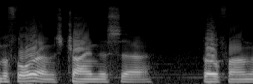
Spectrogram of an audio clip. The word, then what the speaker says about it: Baofeng: I was trying this Baofeng or bowel Fang I've gotten corrected today on YouTube my last video was incorrectly pronounced but we all know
